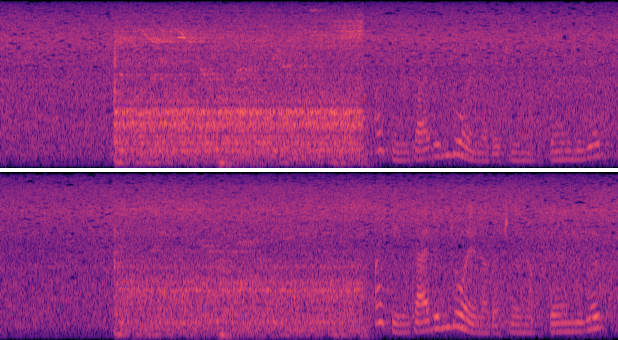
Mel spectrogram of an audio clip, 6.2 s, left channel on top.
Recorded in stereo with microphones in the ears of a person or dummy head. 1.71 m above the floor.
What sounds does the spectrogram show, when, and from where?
1.1 s a bird: 40° left (ahead or behind), 2.5 m
3.7 s a woman speaking: 25° right (ahead or behind), 0.9 m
